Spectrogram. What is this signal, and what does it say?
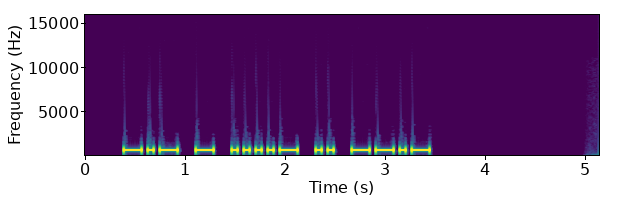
Morse code, heard as a keyed tone, about 24 wpm, 700 Hz. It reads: KT4IQ
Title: Speed Racing - USA 2x2 Call Signs 20wpm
